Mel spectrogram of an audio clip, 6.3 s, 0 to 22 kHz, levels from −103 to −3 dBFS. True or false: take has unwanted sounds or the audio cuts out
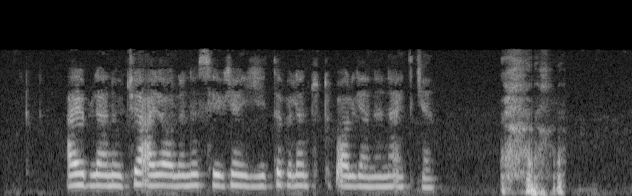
true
